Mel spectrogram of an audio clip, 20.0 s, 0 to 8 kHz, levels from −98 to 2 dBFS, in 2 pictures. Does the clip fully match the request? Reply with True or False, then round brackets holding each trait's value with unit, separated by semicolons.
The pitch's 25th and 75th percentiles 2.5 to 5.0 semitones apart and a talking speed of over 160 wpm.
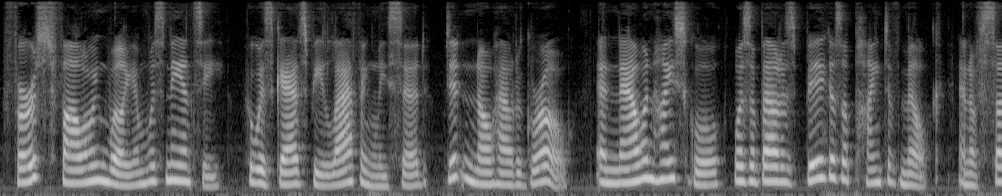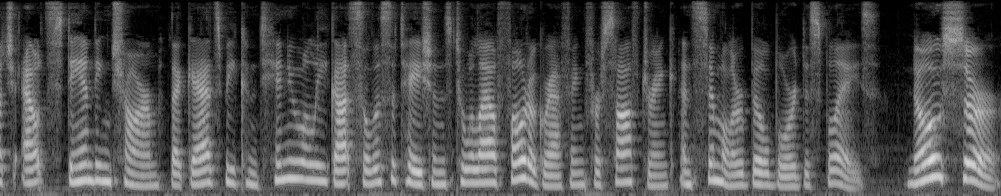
False (4.5 semitones; 155 wpm)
